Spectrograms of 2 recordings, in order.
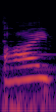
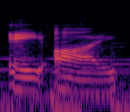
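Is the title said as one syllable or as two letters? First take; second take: one syllable; two letters. First: It is said as the single syllable 'eye'. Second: It is said as two separate letters, A-I. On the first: The speaker calls it right. "it actually is pronounced that way" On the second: The speaker calls it wrong. "not A I"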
